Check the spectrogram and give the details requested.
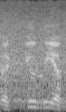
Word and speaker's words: Aculeus: Because I always mispronounce it. Yeah, it's Aculeus Racing. Aculeus Racing.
